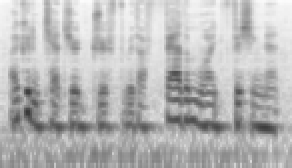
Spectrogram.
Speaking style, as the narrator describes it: Zena snapped edgily

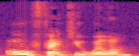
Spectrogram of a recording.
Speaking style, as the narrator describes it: Daisy had squealed

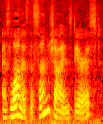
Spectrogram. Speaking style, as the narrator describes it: murmured Aunt Celia

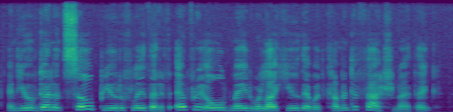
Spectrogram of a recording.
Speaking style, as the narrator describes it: laughed Anne

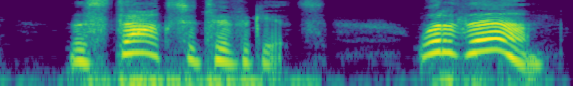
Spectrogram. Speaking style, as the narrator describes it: he asked eagerly

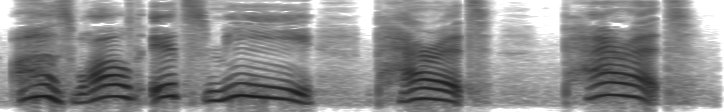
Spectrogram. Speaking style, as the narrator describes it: Then he shouted

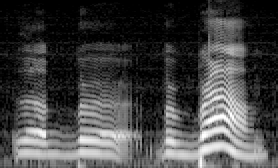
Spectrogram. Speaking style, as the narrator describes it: spluttered Jack

